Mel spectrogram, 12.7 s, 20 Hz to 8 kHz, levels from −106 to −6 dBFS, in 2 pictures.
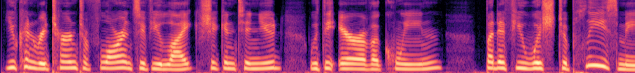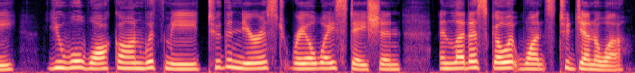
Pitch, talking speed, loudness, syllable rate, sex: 220 Hz, 200 wpm, -17 LUFS, 4.7 syllables/s, female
